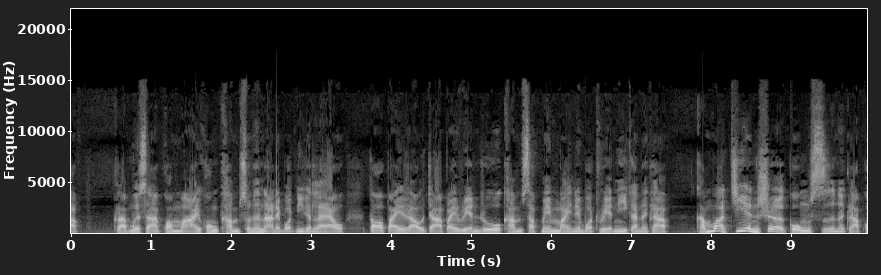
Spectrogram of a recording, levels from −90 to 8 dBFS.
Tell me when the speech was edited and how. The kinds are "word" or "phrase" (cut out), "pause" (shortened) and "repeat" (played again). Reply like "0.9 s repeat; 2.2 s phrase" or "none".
none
